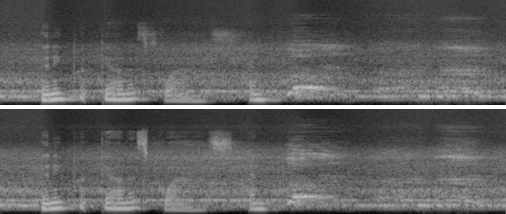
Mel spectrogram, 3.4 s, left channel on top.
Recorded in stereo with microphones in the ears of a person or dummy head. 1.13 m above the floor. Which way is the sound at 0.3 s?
15° right (ahead or behind).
